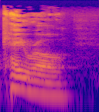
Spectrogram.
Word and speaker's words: Cairo: called Cairo. It's like Cairo, but spelled the same, but pronounced differently, which was a prominent town on the Mississippi River and, you know, and had a lot of things going for it.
